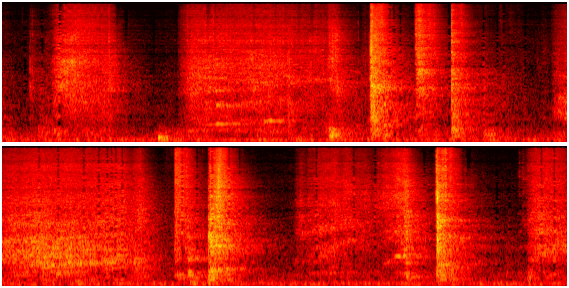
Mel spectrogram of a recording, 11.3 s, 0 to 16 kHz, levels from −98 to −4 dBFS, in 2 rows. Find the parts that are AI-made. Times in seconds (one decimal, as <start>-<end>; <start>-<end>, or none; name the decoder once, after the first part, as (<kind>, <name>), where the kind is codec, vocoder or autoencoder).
0.6-3.6 (codec, SNAC); 9.9-10.4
